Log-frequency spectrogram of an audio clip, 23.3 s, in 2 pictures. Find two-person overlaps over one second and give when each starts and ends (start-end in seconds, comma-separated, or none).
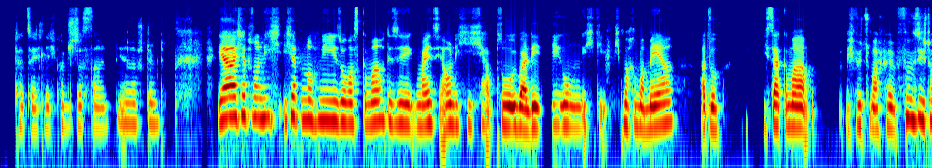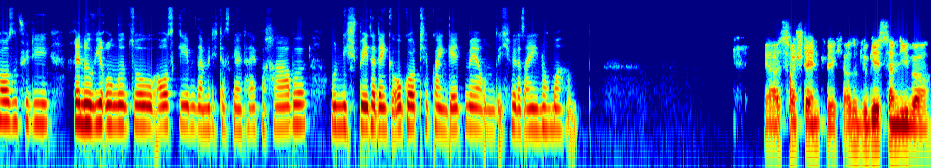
none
